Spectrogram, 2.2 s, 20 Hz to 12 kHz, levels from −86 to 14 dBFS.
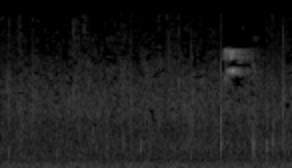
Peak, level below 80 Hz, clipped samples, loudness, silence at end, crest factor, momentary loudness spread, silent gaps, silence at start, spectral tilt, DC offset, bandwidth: -28 dBFS; -70 dBFS; under 0.1%; -50 LUFS; 0 s; 24 dB; 9 LU; none; 0 s; -0.5 dB/octave; under 0.1%; 11.5 kHz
